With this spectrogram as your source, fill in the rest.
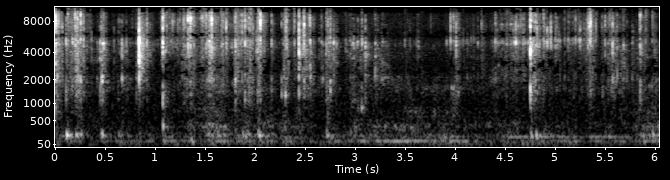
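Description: A metal utility knife blade scrapes and cuts cubes and curls from a grid-scored, solid green bar of dry soap with a yellow coating, resting on a table. It makes a quick, uneven series of short, dry, crisp scratches and clicks with soft low thumps underneath. Each cut stops at once with no ring.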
